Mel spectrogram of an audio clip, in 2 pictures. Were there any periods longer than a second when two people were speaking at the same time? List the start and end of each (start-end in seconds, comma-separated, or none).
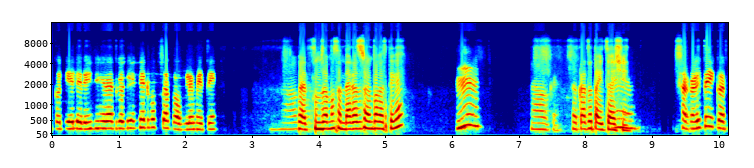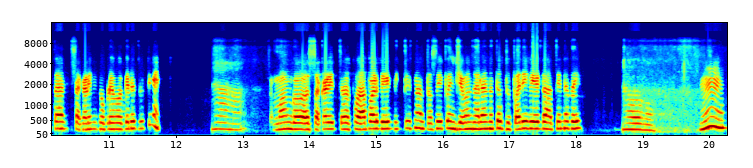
none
